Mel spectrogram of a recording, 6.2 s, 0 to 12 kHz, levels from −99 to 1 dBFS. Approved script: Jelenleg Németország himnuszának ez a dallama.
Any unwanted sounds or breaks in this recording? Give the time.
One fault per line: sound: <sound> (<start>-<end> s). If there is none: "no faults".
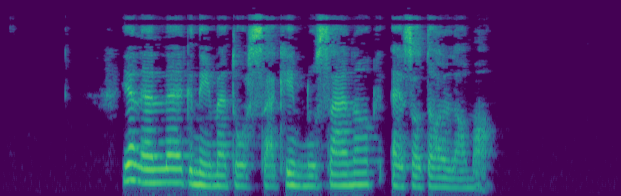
no faults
